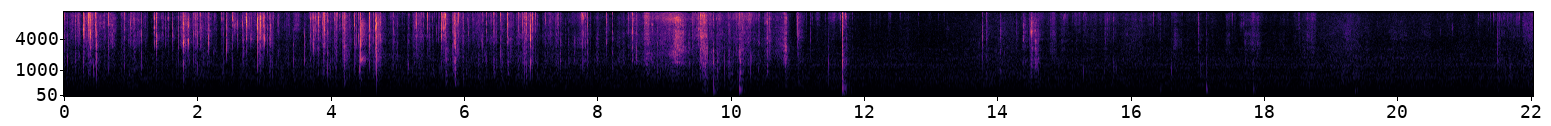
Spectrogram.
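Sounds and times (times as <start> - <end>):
wrapper crinkling and tearing: 0.0 - 11.1.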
